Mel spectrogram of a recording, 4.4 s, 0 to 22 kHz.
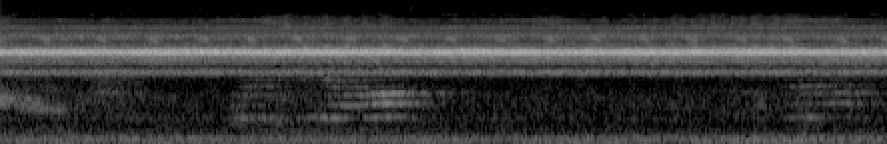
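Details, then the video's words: Night grass insects at Aewol on Jeju Island, late August 2022, give a constant thin high-pitched ringing chorus, while brief soft warbling notes flicker in lower pitch against a low hum. "풀벌레 소리"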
